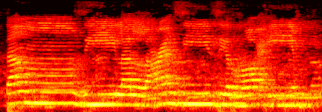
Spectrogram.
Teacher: Di situ tanzila, ada nun mati ketemu huruf za. Hukum bacaannya namanya ikhfa, yang kita baca dengan cara samar-samar, dengung dengan samar-samar.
